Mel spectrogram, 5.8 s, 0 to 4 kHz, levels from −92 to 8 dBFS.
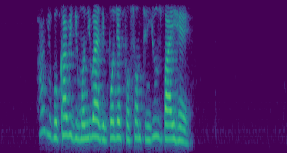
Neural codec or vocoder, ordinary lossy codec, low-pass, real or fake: vocoder, 22.05 kHz, 80 mel bands, HiFi-GAN; none; 3.6 kHz; fake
